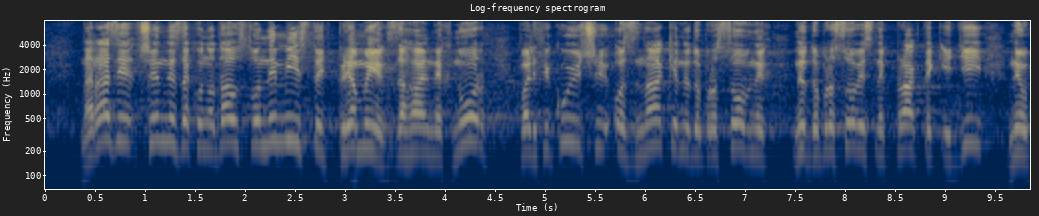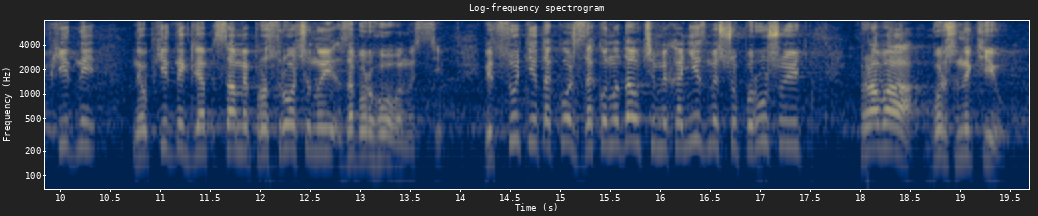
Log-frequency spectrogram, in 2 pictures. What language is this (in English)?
Ukrainian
